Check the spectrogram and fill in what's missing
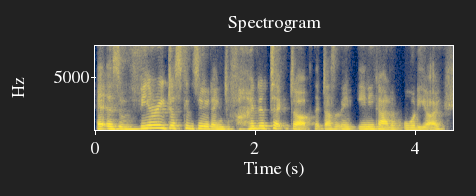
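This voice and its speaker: Very creaky broad Kiwi-accented woman. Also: medium pitch, a little fast, mellow. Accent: broad New Zealand (Kiwi). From New Zealand. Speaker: social media trainer. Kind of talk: informal online training presentation.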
